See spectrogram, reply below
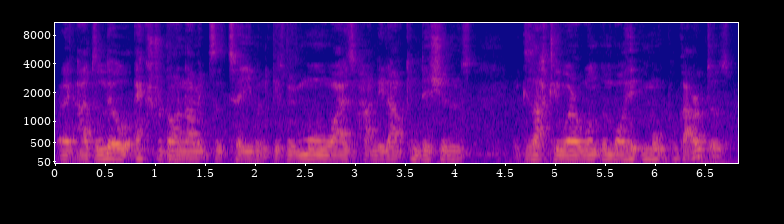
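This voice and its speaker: A man hosting a tabletop game, his voice nasal and raspy because he is under the weather. He talks quickly and explains as he goes. The mic sits a little way off in an echoey room. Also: fairly low pitch, level tone, warm tone, a little hiss or hum. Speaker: host presenting a tabletop battle report. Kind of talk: casual explanatory chat. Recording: roomy, distant mic.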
